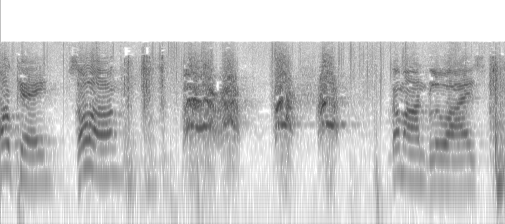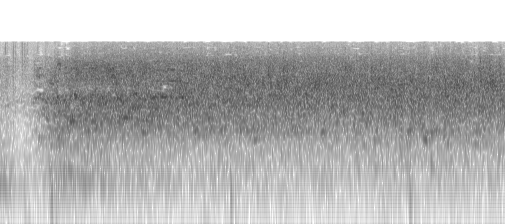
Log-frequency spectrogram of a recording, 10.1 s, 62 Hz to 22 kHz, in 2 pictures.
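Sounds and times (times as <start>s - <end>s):
speech: 0.2s - 2.0s, 4.0s - 5.9s
dog barking: 1.8s - 3.6s
laughter: 5.3s - 10.0s.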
